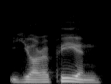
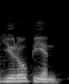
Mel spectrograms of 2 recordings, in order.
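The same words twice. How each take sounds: First: The main stress is on the third syllable. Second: The main stress is not on the third syllable. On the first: The speaker calls it right. "It is European" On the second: The speaker calls it wrong. "not European"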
